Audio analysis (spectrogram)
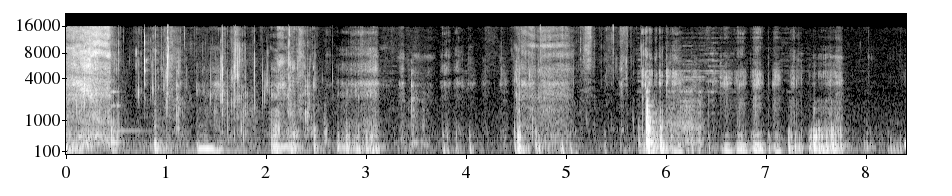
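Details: English Bulldog eating, crunching and biting food in a steady run of loud, uneven chewing noises with smacking and snuffles; a person talks about a banana and a carrot.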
